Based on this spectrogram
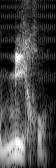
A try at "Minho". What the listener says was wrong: you say the N. Minho.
